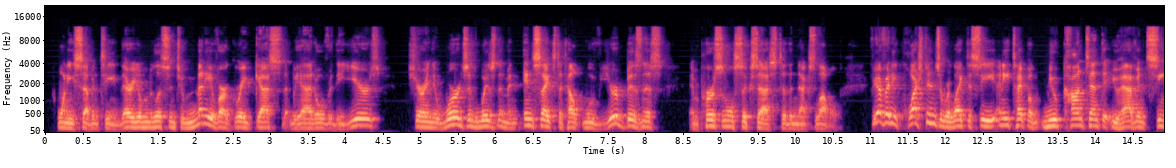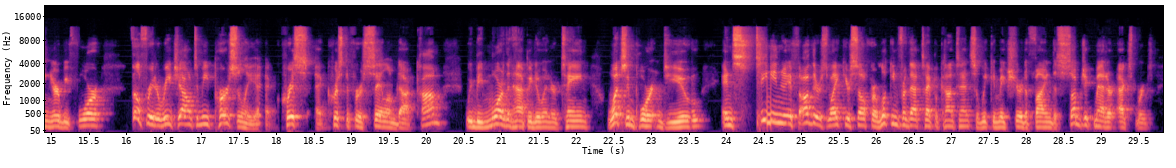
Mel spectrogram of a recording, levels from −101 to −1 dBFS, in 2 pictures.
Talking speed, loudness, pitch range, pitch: 205 wpm, -19 LUFS, 130-170 Hz, 150 Hz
